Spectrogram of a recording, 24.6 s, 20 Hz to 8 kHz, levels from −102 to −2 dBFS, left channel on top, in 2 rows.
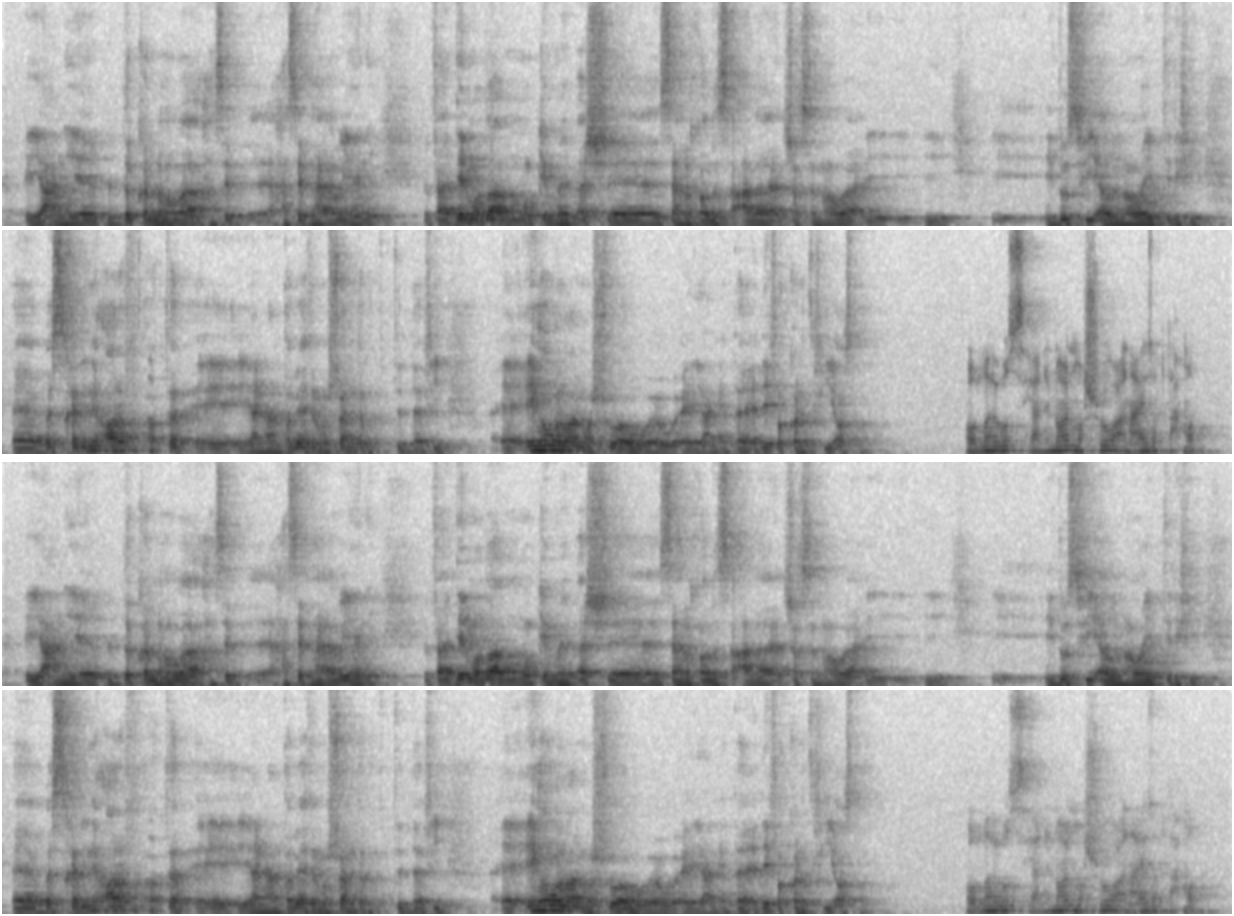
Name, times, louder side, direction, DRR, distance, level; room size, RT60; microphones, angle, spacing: voice 1, 0.2-9.4 9.9-10.1 10.4-16.9 17.3-21.0, equal, 10° left, 1 dB, 1.0 m, -27 dB
voice 2, 21.9-24.2, left 3 dB, 35° left, 9 dB, 0.5 m, -32 dB
10.0 x 4.9 x 4.3 m, 1.0 s
head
